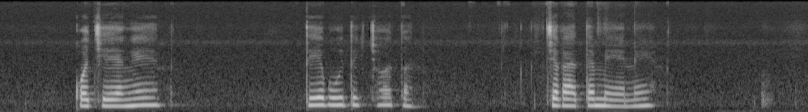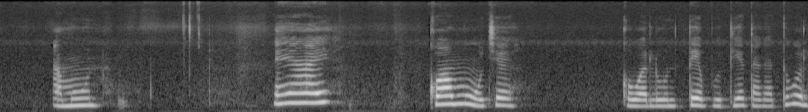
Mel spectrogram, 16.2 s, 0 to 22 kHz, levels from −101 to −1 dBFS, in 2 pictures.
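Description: Nothing goes wrong anywhere in this bit of speech, so there's no technical fault to walk through here.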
